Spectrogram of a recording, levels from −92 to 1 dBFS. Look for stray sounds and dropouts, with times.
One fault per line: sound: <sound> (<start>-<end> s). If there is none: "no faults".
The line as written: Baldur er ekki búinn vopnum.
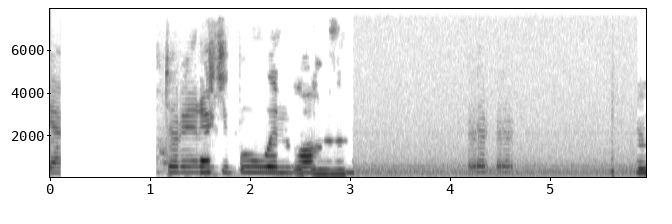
sound: laugh (4.2-4.6 s)
sound: whoosh (5.6-5.7 s)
